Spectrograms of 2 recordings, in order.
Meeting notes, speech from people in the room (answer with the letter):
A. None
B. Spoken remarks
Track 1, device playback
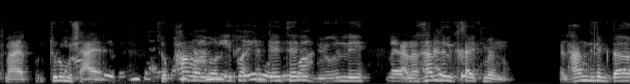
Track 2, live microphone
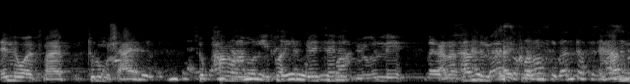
B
